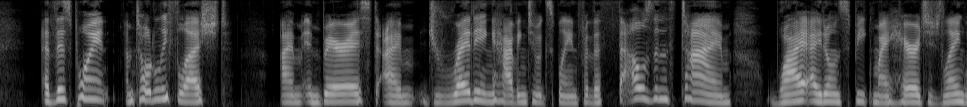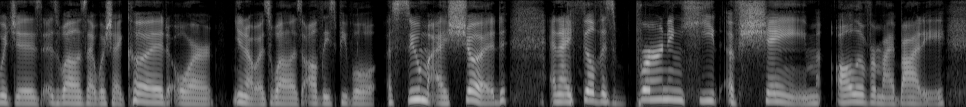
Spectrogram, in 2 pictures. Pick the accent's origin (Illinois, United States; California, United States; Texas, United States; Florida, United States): California, United States; I was born and raised in California.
